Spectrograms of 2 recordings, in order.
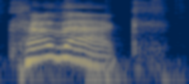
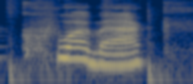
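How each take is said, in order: First: The word begins with a plain k sound. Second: The word begins with a kw sound.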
